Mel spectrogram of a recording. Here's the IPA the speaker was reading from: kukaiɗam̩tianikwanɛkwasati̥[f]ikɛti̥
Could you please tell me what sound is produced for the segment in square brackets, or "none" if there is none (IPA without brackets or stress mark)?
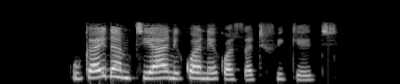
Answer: f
